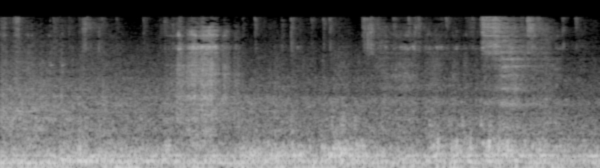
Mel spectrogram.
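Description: Sydney Trains Waratah double-deck electric train pulling out of the platform and moving away, with a steady rumble of motors and wheels. Two brief high hissing bursts come about a second and a half in and near four seconds in.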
